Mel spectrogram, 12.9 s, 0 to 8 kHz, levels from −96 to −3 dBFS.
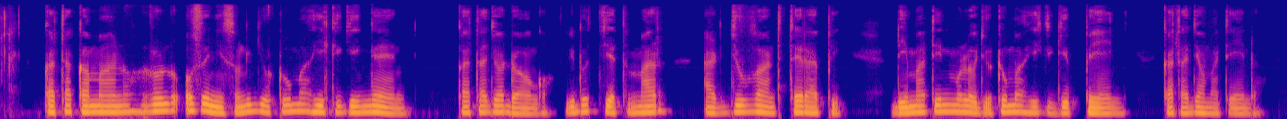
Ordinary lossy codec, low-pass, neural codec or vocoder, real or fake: MP3, 48 kbps; 7.2 kHz; codec, 16 kHz, 4 kbps, X-Codec, HuBERT features, trained on LibriSpeech; fake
